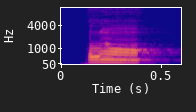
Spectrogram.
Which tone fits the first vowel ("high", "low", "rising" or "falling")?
low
